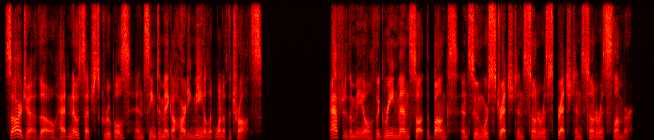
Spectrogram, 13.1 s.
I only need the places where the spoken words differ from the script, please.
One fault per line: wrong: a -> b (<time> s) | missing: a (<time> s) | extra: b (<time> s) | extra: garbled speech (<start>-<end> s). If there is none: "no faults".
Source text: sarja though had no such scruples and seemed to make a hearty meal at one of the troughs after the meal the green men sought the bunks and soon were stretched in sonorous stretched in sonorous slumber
no faults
